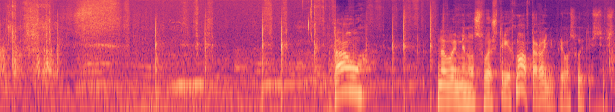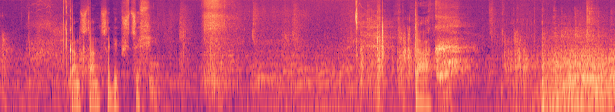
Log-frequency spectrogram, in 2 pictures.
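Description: An elderly man speaks calmly in a room with some echo.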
